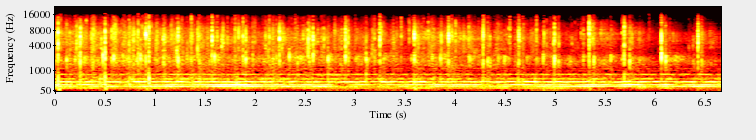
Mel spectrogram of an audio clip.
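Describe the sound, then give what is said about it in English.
A crowd at a church service claps in a steady, dense round of applause after a prayer, a continuous patter of many hands over a low sustained tone, with no voices. “Somebody give them the biggest round of applause you can give them.”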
